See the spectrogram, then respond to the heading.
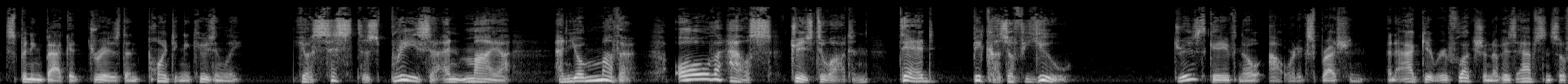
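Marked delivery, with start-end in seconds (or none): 3.0-10.7 accusing. Acted. Verna accusing Drizzt, continued.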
